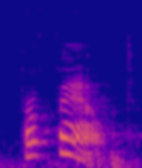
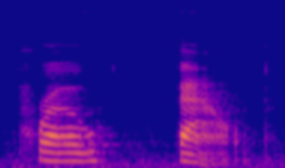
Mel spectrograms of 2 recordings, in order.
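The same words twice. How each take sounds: First: "profound" said higher and louder as the finished word; final blended reading. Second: Said in the usual way. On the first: Shown as a demonstration. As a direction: land "profound" high and loud as the final reading. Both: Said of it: "let's read each syllable".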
